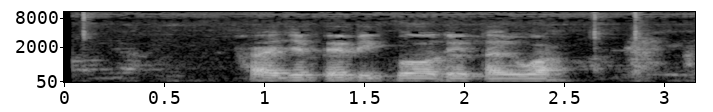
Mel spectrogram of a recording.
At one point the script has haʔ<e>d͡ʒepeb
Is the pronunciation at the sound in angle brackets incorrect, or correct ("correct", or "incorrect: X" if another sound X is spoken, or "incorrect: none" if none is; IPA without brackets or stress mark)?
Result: correct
